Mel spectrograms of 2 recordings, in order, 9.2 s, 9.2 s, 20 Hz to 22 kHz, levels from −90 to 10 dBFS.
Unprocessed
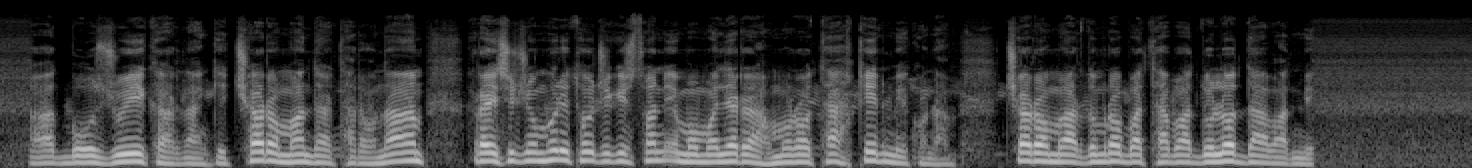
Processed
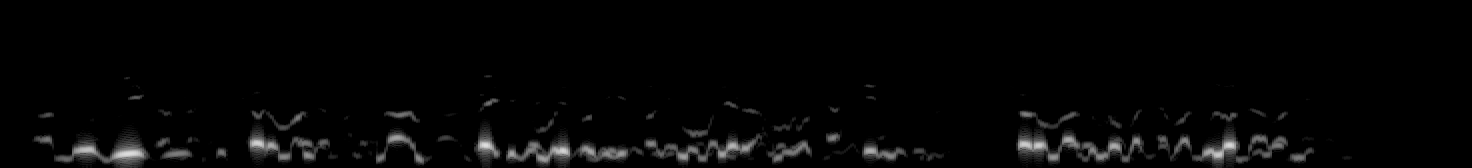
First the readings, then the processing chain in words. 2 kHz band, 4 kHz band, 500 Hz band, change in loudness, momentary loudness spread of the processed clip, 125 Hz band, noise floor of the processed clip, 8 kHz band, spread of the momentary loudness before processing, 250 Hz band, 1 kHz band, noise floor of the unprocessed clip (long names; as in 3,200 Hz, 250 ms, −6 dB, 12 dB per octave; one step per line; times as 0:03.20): below −30 dB, below −40 dB, +0.5 dB, +1.0 dB, 21 LU, below −40 dB, below −85 dBFS, below −40 dB, 10 LU, −4.5 dB, −18.0 dB, −47 dBFS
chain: three sine waves on the formant tracks
single-tap delay 304 ms −15 dB
every bin expanded away from the loudest bin 2.5 to 1
level +2 dB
